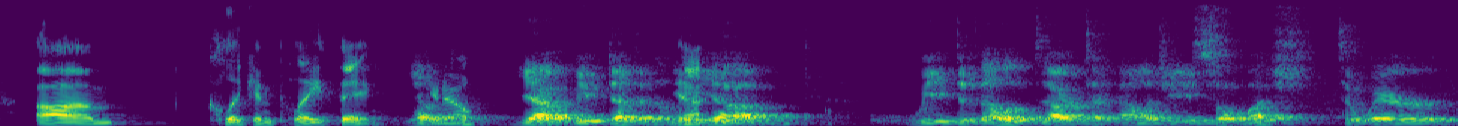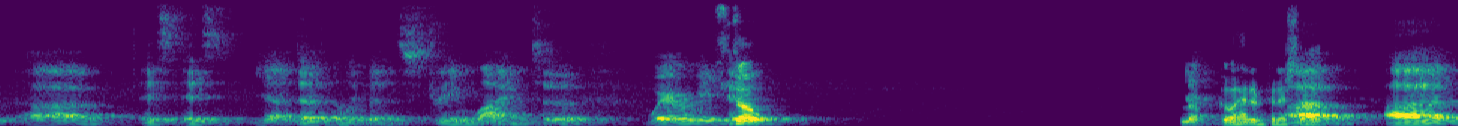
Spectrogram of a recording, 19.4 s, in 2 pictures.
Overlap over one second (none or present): none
